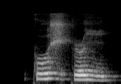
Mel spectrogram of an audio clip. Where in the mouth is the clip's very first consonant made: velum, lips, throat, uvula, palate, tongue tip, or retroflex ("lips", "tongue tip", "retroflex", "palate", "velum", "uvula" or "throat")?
velum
